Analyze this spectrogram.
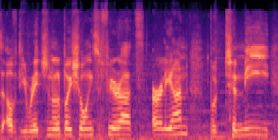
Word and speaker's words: Sephiroth: a lore of Saphira again with the pronunciation thing i've always called him Saphira I know in the game they call him Sephiroth you I will never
